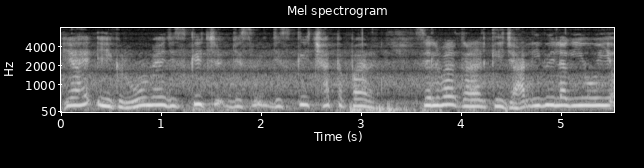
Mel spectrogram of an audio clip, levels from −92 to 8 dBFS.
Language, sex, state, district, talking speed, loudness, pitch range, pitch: Hindi, female, Uttar Pradesh, Lalitpur, 205 wpm, -13 LUFS, 230-275 Hz, 260 Hz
